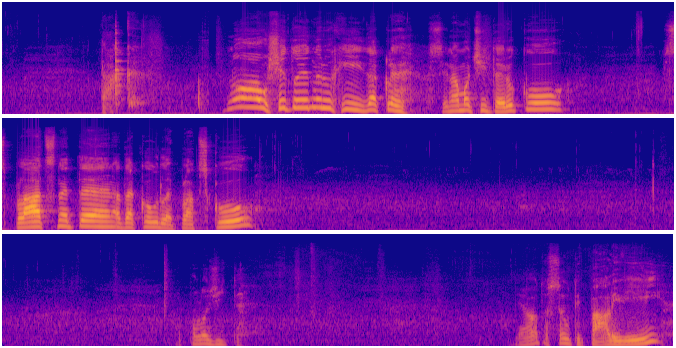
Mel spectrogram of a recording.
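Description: A middle-aged man talks calmly and closely to a microphone.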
